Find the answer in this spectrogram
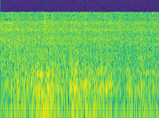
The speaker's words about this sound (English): The sound of thunder has taken over the London skyline as tourists in London's Camden neighbourhood ran for shelter as rain poured down. The storm comes after a summer of unusually warm and sunny weather in England and its capital.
